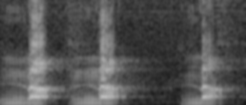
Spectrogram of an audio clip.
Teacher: Like for example na. So where the excitation coupled to both oral and nasal cavity, but the oral cavity is closed at the teeth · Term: nasal sounds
